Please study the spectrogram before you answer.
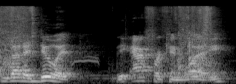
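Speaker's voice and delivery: foil held in mouth; speaking through clenched teeth. Real, not acted. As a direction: lips parted around object.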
